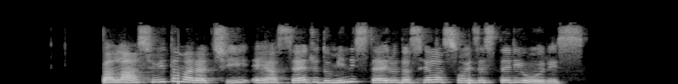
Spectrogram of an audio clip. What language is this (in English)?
Portuguese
